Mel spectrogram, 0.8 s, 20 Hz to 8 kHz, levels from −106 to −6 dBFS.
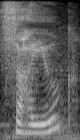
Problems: none marked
